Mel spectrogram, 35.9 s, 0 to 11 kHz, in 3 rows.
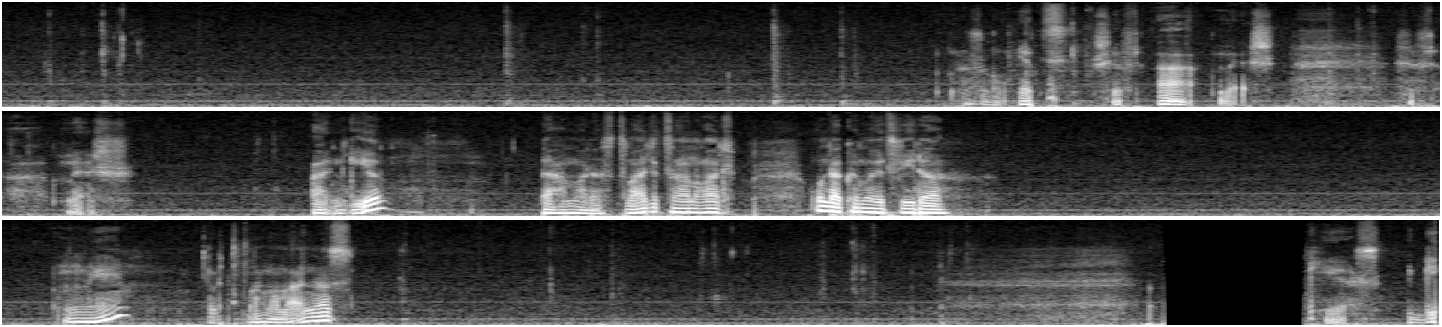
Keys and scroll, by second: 1.3 shift+a, 4.6 Escape, 6.8 Tab, 7.4 Tab, 9.3 shift+a, 11.7 shift+a, 16.0 g, 25.0 Delete, 26.3 Return, 27.1 typing, 29.5 g, 31.5 shift+a.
